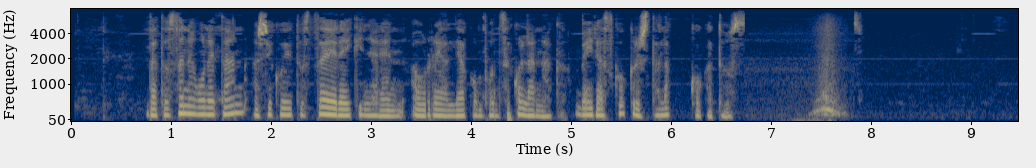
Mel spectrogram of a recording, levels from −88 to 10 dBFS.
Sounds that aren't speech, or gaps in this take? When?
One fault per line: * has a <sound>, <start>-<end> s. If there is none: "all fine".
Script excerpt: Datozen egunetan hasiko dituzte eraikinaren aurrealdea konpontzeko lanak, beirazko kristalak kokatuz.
* has a whoosh, 7.0-7.8 s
